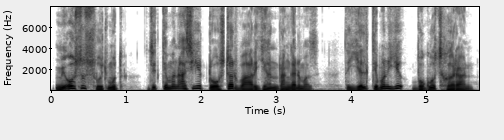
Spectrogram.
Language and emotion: Kashmiri, surprised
